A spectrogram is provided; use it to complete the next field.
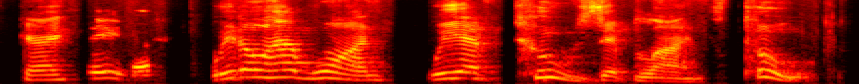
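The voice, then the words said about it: Thick put-on New York accent. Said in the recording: “my thickest New York accent”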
